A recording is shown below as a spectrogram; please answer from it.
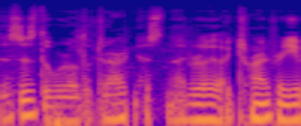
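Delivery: very quiet, demure, hushed tone. An introvert imagining a demure stage introduction, speak in a hushed tone. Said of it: "I spoke in a hushed tone".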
